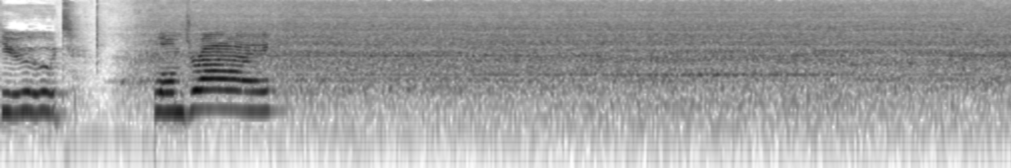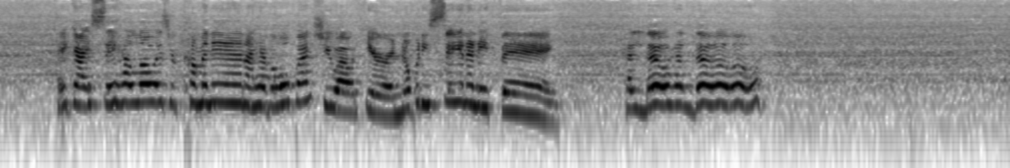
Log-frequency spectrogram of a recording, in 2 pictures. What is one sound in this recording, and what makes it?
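A hair dryer blows with a steady whooshing hum.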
